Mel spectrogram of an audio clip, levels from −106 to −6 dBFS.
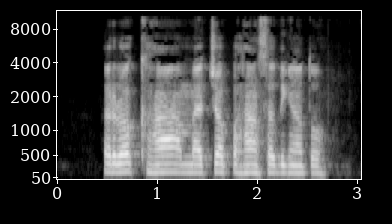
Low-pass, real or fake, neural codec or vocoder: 9.9 kHz; real; none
